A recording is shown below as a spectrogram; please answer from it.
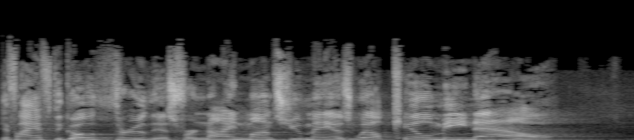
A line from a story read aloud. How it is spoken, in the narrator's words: in her dismay, of course dismay, Rebecca cried out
